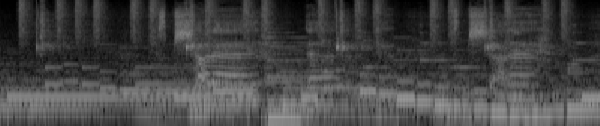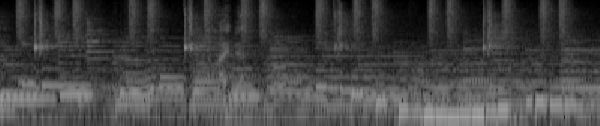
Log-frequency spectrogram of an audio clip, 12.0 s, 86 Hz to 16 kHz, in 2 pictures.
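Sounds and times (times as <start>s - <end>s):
live band music with guitar: 0.0s - 12.0s.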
